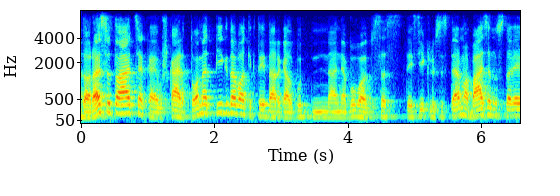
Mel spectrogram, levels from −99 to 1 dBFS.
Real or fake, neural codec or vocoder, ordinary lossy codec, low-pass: real; none; Opus, 32 kbps; 7.2 kHz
